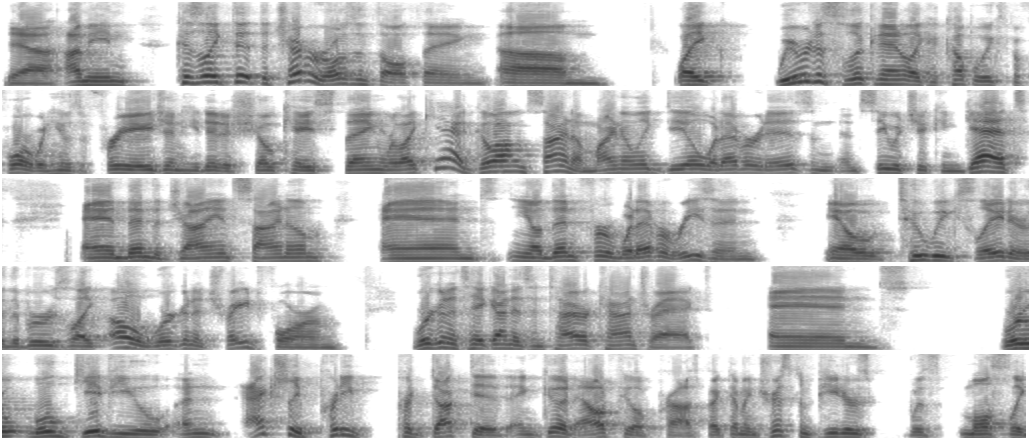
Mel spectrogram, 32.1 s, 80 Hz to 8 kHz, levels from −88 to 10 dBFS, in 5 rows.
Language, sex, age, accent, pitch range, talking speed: English, male, 30-49, American, 110-155 Hz, 205 wpm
